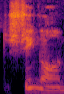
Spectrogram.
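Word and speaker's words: Shingon: mean true word and those ideograms which are pronounced chingon in japanese is the name of school of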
